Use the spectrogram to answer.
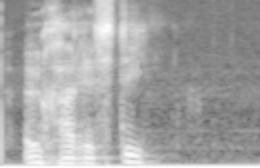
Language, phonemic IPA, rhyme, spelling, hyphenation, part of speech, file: Dutch, /ˌœy̯.xaː.rɪsˈti/, -i, eucharistie, eu‧cha‧ris‧tie, noun, Nl-eucharistie.ogg
- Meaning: Eucharist (sacrament)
